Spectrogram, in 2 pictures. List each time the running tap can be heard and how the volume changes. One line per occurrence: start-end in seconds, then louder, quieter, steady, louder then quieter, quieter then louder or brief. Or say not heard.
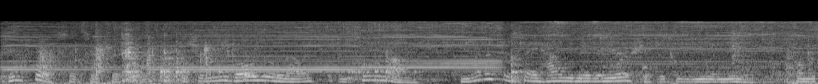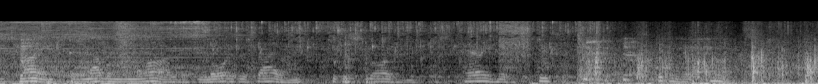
0.0-14.2 quieter.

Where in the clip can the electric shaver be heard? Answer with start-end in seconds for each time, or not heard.
0.0-10.8.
